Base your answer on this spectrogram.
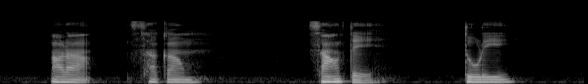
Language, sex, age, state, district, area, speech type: Santali, male, 18-30, West Bengal, Bankura, rural, spontaneous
